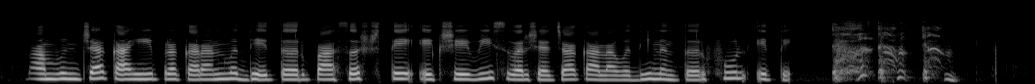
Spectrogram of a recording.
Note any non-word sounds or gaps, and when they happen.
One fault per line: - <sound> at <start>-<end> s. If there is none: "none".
- cough at 8.3-9.6 s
